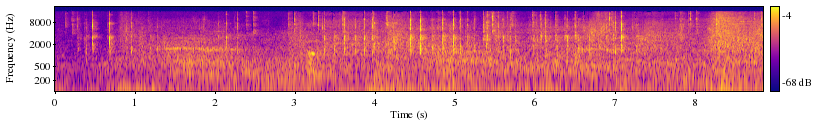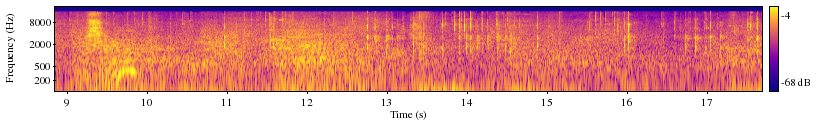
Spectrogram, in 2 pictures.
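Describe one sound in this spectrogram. Game spells and combat effects crackle and whoosh.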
